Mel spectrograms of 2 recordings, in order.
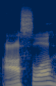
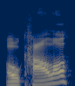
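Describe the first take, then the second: First: It is said with two syllables, no middle 'ca'. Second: It is said with three syllables, including 'ca'. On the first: The speaker calls it wrong. "Is it Osla? Am I pronouncing that right?" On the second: The speaker calls it right. "Pronounces it o- Ocala. Ocala? Not Osla"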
